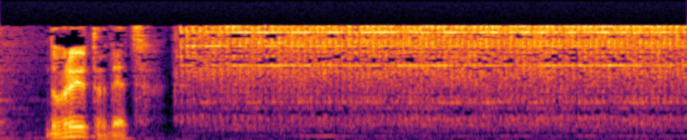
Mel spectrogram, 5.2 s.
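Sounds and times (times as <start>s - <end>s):
speech: 0.5s - 1.2s
shrill electric bell or alarm ringing: 1.3s - 5.1s.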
